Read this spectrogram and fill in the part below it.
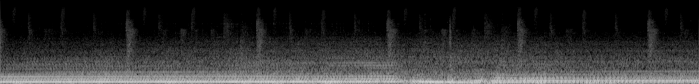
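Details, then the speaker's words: Toyota 86 cabin while driving: a steady drone with faint irregular ticking from a loose gear shifter, rattling only around one engine RPM and easing after the shift. The shifter needs replacing or fixing. "only at a certain RPM though I thought I can like be okay with it I'm just still not all right with it so at some point we're going to get rid of this shifter or figure out a way to fix this from happening"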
